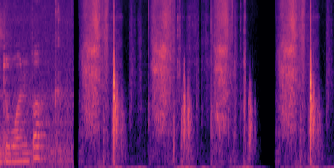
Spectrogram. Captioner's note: pages turning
